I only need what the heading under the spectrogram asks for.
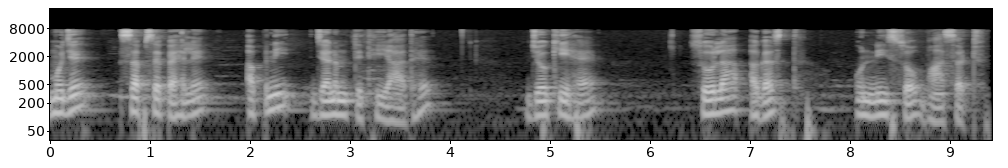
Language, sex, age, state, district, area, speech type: Hindi, male, 60+, Madhya Pradesh, Balaghat, rural, spontaneous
